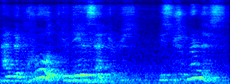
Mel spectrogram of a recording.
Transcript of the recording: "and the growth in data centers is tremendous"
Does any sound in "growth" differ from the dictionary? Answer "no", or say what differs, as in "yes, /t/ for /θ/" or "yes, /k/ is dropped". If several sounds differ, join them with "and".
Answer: yes, /t/ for /θ/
